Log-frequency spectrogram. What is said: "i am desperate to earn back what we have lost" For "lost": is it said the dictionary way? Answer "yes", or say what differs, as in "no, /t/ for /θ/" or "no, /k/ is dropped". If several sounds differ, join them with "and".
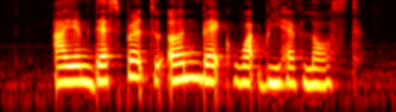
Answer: yes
